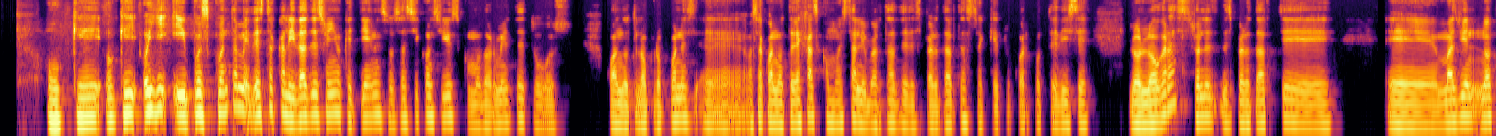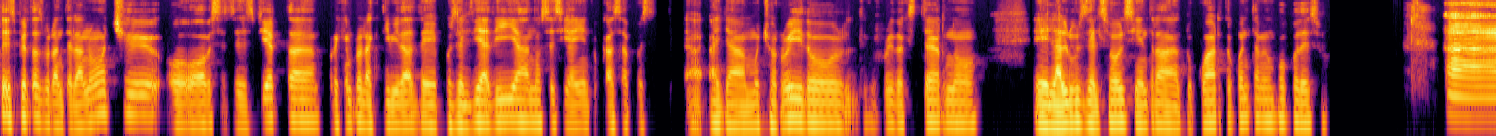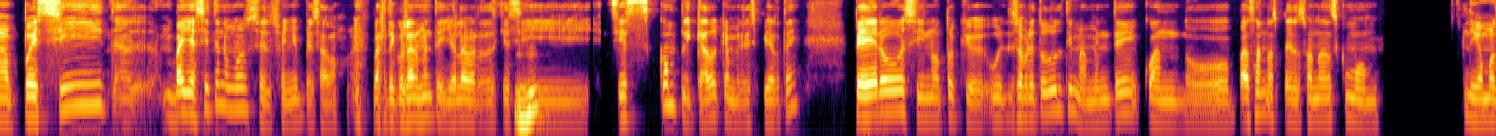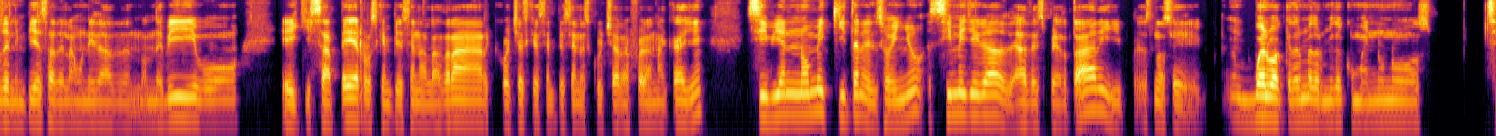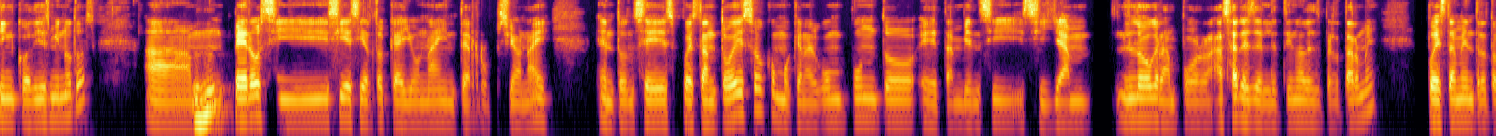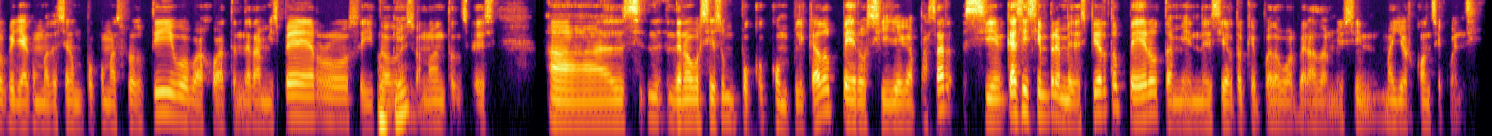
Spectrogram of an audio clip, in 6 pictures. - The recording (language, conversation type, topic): Spanish, advice, ¿Cómo puedo establecer una rutina de sueño consistente cada noche?
- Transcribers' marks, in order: other background noise; chuckle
